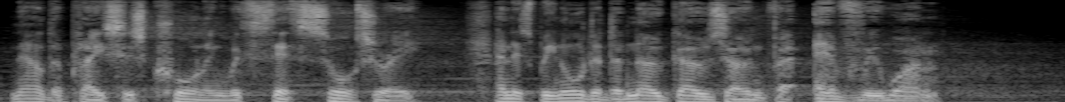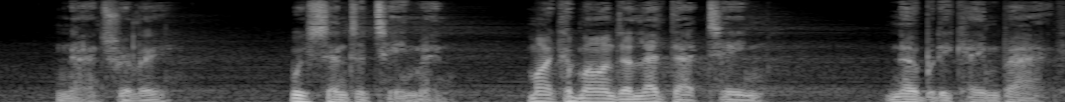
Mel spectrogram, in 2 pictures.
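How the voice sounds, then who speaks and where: Cocky deep-voiced intelligence captain. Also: male voice, moderate pace, slightly rough, long reverb tail. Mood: conspiratorial. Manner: breezy, sardonic, theatrical.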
